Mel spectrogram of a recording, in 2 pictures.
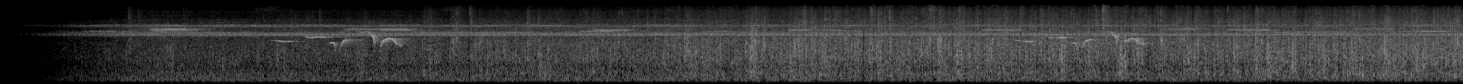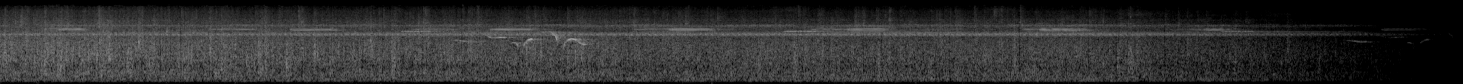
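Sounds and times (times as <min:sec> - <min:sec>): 
tropical island rain: 0:00.0 - 0:28.9.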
